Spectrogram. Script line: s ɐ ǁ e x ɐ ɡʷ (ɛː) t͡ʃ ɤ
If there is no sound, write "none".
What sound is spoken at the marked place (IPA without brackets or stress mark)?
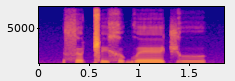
ɛː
